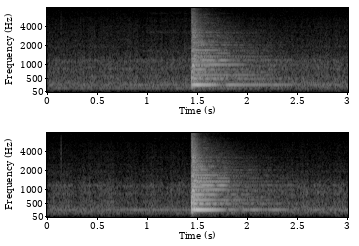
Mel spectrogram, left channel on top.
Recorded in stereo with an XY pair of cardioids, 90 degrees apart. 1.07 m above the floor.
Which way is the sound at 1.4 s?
60° right.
